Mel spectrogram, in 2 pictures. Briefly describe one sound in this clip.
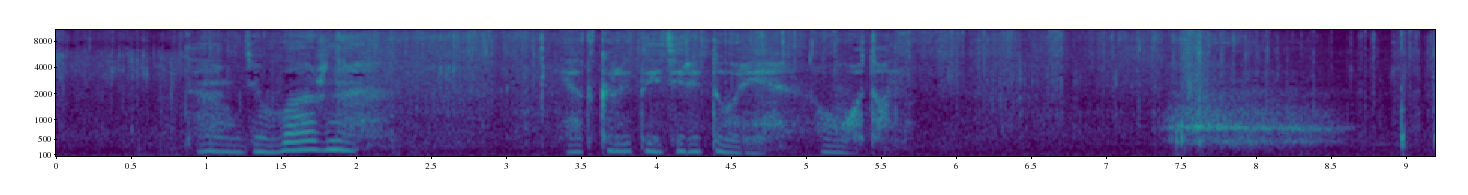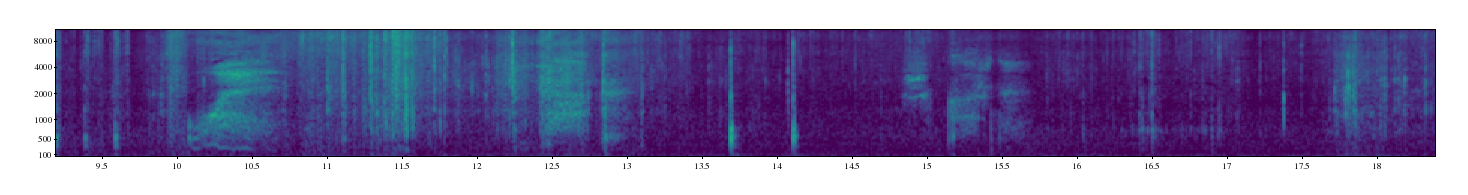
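Leaves and moss rustle as a hand brushes through them close by.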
